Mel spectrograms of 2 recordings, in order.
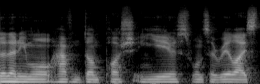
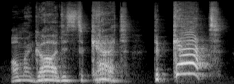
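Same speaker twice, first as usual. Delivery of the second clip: excited squeal; 8 semitones higher, 9 dB louder than usual. Real, not acted. Suddenly spots the cat.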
